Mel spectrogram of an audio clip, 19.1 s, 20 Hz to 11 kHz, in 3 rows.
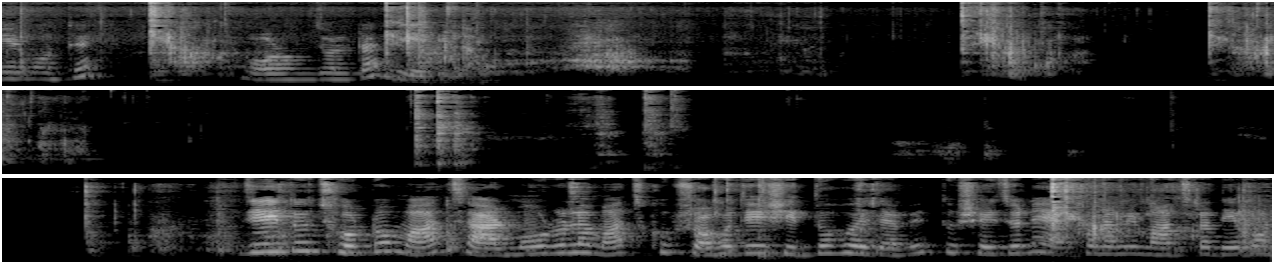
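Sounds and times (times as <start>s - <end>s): utensil scraping a pan: 1.8s - 4.2s, 4.8s - 6.9s, 13.2s - 14.4s, 18.0s - 19.0s.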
